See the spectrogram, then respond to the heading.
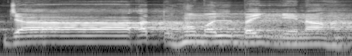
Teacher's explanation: ایک ہی لفظ کے اندر مدہ اور حمزہ دونوں جمع ہو گئے ہیں تو اسے لازمی 4 الف کے برابر کھینچ کر پڑھنا ہے، لازمی۔ جاءتہم البینہ وما امروا، وما کے آخر میں الف مدہ اور امیرو کے شروع میں حمزہ آگے، مد منفصل یا مرضی ہے 2 یا 3 یا 4 الف کے برابر، اسے کھینچ کر آپ اپنی مرضی سے پڑھ سکتے ہیں۔ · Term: مد متصل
